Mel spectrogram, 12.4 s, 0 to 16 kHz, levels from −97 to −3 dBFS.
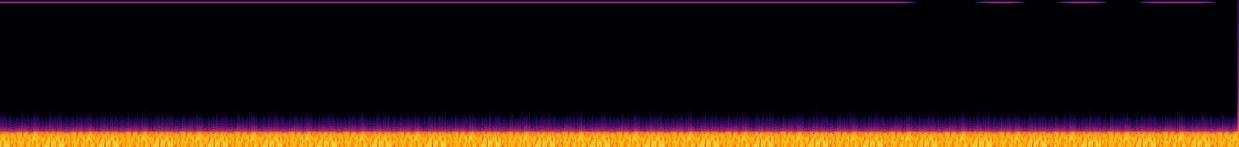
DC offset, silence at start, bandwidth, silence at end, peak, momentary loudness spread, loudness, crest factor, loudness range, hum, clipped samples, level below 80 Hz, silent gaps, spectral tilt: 0.5%; 0 s; 16 kHz; 0 s; -4 dBFS; 1 LU; -18 LUFS; 12 dB; 0 LU; none; under 0.1%; -22 dBFS; none; -18 dB/octave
